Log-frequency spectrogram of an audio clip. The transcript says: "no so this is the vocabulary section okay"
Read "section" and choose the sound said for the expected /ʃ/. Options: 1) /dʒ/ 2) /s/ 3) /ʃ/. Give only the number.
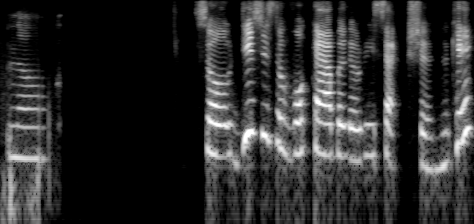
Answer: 3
